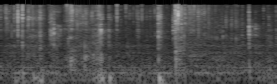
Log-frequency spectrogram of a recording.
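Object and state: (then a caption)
Dry soap bar, crunchy. A metal utility-knife blade scrapes and cuts along the scored surface of a hand-held, solid, pink, rectangular bar of dry soap, shaving off small crunchy cubes. Quiet, bright, crackly scraping runs throughout, broken by short, dry crunches and sharp snaps with almost no ring.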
